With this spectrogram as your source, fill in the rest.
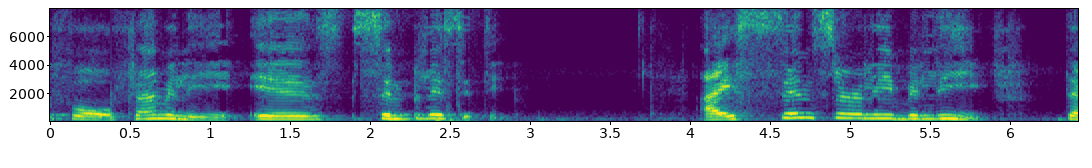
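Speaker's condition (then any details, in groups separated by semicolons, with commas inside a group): No condition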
